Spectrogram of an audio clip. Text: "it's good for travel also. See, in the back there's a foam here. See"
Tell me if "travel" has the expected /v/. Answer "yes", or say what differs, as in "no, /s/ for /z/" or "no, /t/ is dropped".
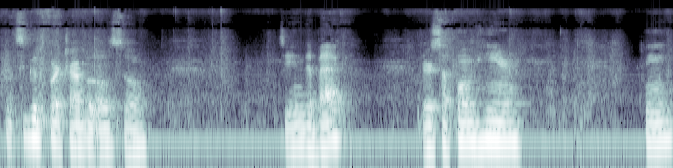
no, /b/ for /v/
